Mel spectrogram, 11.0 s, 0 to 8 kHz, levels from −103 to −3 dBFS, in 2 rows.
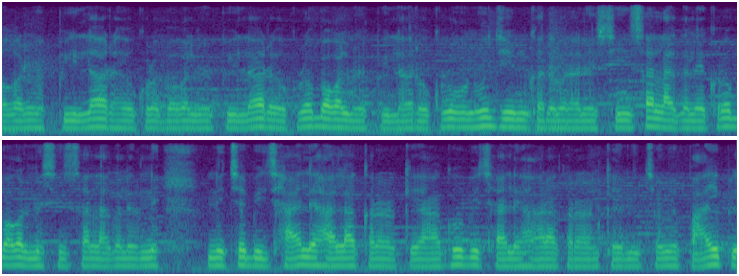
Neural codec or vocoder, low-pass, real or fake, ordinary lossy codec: none; 7.2 kHz; real; none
